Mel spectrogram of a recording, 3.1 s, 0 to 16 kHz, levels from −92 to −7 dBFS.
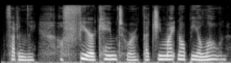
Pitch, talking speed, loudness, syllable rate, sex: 205 Hz, 235 wpm, -17 LUFS, 6.1 syllables/s, female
